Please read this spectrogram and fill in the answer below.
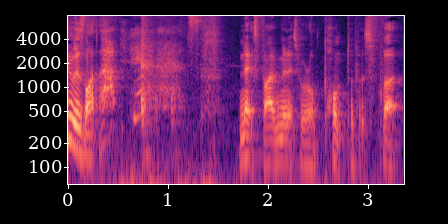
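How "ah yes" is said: delighted cry. Retold or imitated. Teacher delighted by noise.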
